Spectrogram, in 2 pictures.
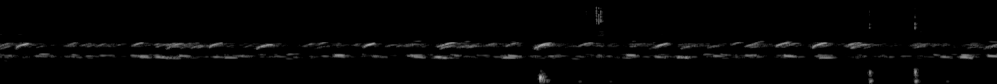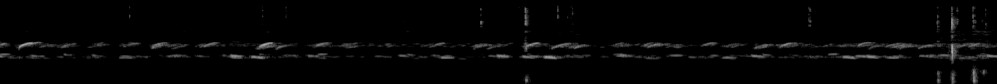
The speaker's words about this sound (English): it happens to be right in the frequency range that these frogs make. So I think these frogs are actually opening the third eye. All right, check this out. Hear this.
